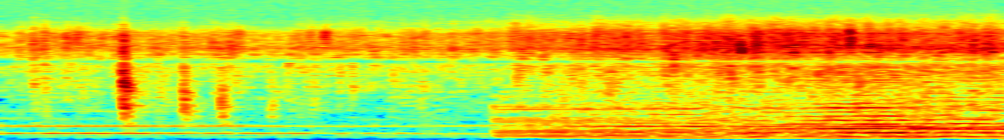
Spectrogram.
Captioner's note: water Running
